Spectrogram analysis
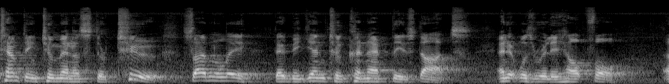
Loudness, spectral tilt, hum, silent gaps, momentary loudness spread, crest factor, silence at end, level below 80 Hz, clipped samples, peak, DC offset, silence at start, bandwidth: -21 LUFS; -5 dB/octave; none; none; 6 LU; 18 dB; 0 s; -58 dBFS; under 0.1%; -2 dBFS; under 0.1%; 0 s; 15.5 kHz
